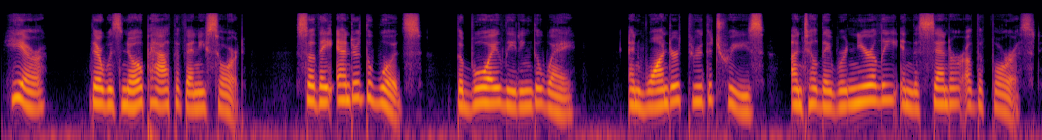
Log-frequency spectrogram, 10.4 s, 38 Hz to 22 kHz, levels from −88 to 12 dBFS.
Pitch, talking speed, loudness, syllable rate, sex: 190 Hz, 190 wpm, -18 LUFS, 5.5 syllables/s, female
